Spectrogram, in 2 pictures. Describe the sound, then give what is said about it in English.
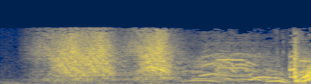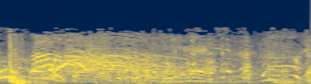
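Fireworks burst and crackle in a couple of hissing waves, then a few sharp bangs land over a lively crowd chattering and murmuring. “Oh, I do love fireworks.”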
